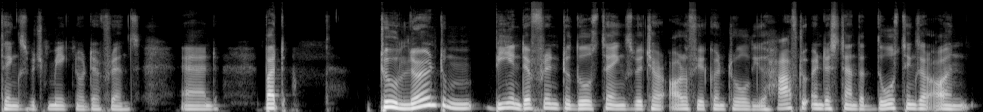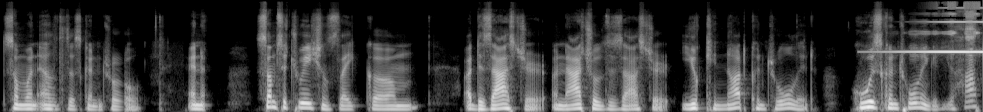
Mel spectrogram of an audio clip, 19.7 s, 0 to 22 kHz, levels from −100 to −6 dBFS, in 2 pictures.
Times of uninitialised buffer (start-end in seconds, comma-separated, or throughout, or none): none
